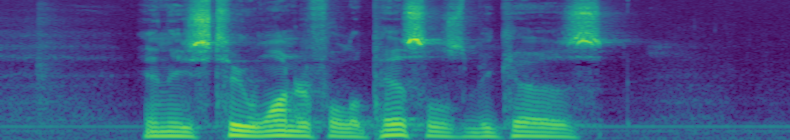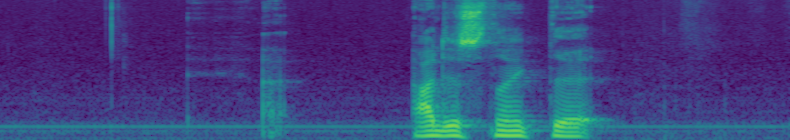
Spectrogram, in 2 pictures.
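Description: An elderly man speaks slowly and calmly close to a microphone, with pauses.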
